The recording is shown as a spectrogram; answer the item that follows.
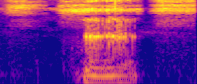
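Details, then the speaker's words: Sleeping young girl snoring heavily "like a lion": a single loud, growling snore on breathing in between softer breaths. "आज हम आपको मिलाएंगे से, जो कि सो रही हैं और इतने बड़े बड़े स्नोर कर रही हैं।"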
